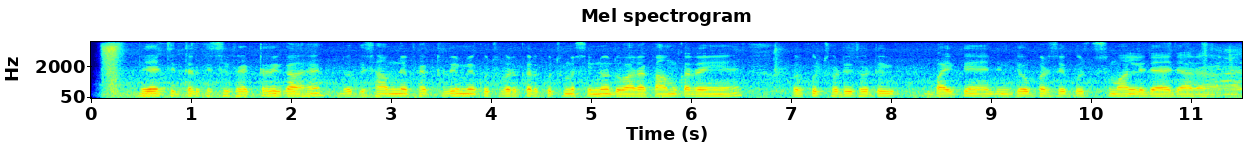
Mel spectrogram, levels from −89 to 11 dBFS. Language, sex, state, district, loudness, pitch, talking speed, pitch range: Hindi, male, Maharashtra, Nagpur, -23 LUFS, 120 Hz, 180 wpm, 115-120 Hz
